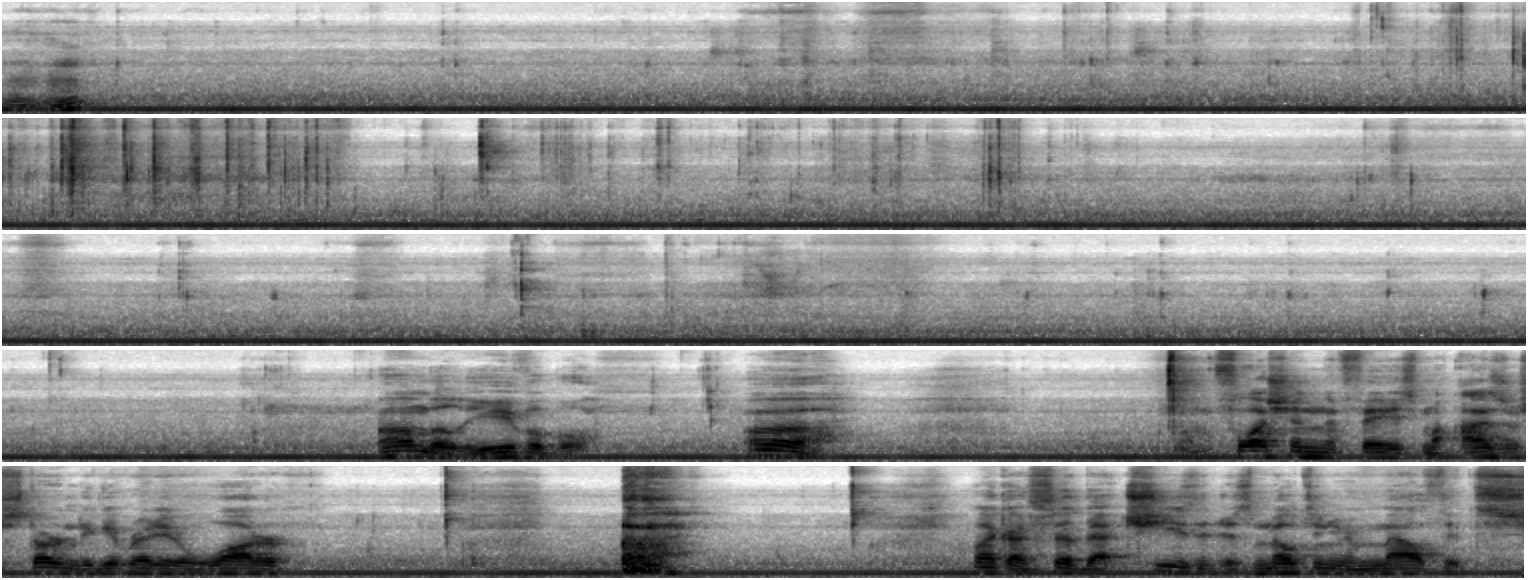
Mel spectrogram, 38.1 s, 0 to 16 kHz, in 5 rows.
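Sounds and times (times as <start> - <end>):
steady low hum: 0.0 - 38.0
person chewing with mouth smacks: 3.1 - 13.3, 17.7 - 23.3.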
